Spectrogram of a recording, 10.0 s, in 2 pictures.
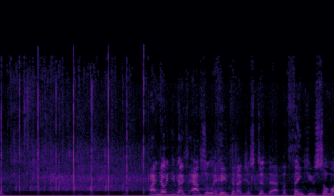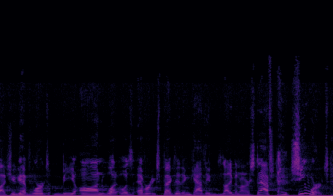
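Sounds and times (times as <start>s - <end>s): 
applause: 0.0s - 4.2s
speech: 2.3s - 9.9s.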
